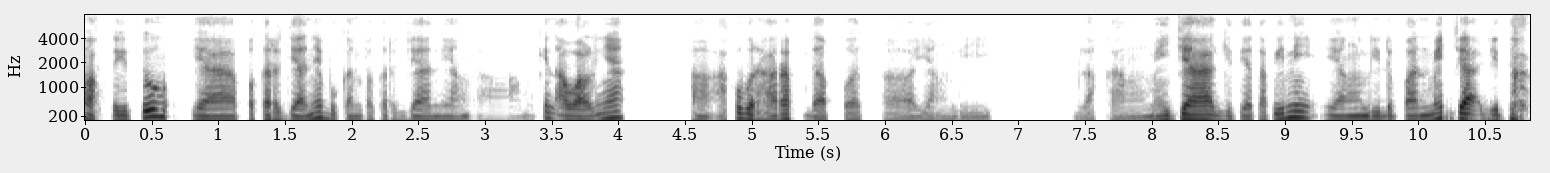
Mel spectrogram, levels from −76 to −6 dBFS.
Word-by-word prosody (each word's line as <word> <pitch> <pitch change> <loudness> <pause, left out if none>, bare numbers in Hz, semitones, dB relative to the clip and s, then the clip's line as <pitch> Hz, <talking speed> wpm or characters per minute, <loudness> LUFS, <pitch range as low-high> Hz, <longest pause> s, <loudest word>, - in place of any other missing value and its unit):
Waktu 115 -1 0
itu 190 - +6 0.2
ya 105 -1 0
pekerjaannya 110 +3 -2
bukan 105 -2 -9
pekerjaan 100 -1 -9
yang, 100 0 -10
eee, 95 -2 -26
mungkin 105 +11 -7
awalnya, 110 +10 +1 0.4
eee, 100 -2 -9
aku 150 - -2
berharap 105 +3 +1
dapet, 95 0 -7
eee, 90 0 -13
yang 95 +1 -17
di 95 0 -16 0.7
belakang 90 +2 -14
meja 120 +4 +5
gitu 110 -2 -10
ya, 100 - -6
tapi 135 +10 -1
ini 170 -1 +4
yang 105 -1 -3
di 105 0 -3
depan 110 +1 -3
meja 145 -2 +5
gitu 125 +1 -4
105 Hz, 155 wpm, -27 LUFS, 100-120 Hz, 0.7 s, itu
